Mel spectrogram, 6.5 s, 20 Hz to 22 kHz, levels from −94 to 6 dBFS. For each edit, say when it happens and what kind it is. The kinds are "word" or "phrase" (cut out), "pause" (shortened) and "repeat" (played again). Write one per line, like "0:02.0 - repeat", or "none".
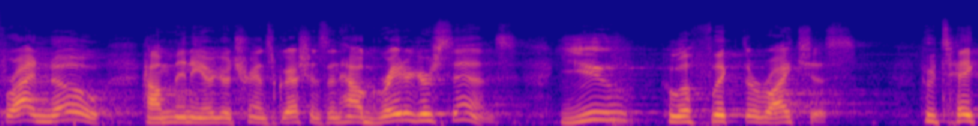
none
